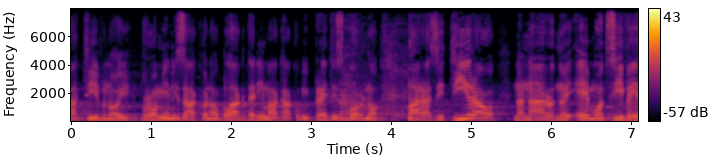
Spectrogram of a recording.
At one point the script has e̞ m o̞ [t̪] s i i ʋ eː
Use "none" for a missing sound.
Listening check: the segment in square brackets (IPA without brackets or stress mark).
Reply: t̪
